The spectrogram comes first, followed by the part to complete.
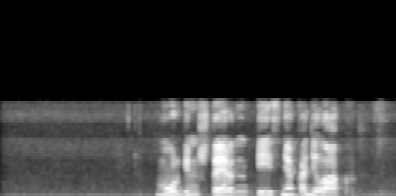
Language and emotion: Russian, positive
